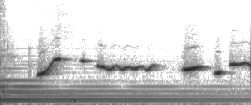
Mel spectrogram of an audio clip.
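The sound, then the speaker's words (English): A person whistles a melodic tune: a rising opening note, then several sustained, slightly wavering notes and short phrases, clear and bright over a steady low hum. “I do whistle a bit like that”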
